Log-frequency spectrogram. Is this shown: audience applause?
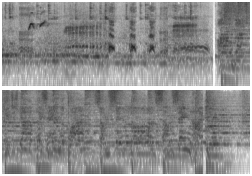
no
